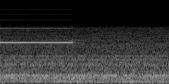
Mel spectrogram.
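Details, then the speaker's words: UPS kit overload buzzer beeping in a steady on-off pattern, won't switch on while the overload variable is being turned toward a 700 W setting with 200 W bulbs as load; UPS signalling overload. "जी दोस्तों आपको नज़र आ रहा होगा अभी भी बजर आवाज़ कर रही है।"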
